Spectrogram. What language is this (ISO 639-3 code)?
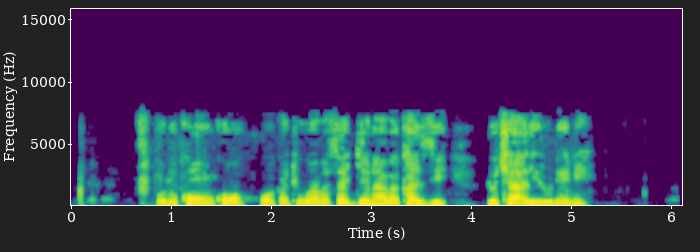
lug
